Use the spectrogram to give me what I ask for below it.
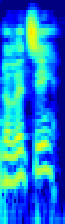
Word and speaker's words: Dolidze: Dolidze?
